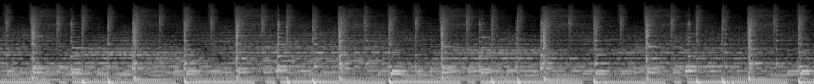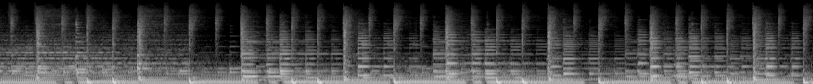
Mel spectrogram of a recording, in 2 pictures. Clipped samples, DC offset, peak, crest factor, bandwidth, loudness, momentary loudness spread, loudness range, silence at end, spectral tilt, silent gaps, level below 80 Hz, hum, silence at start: under 0.1%; under 0.1%; -4 dBFS; 16 dB; 18.5 kHz; -20 LUFS; 3 LU; 1 LU; 0 s; -5.5 dB/octave; none; -26 dBFS; none; 0 s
